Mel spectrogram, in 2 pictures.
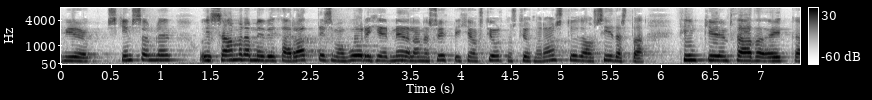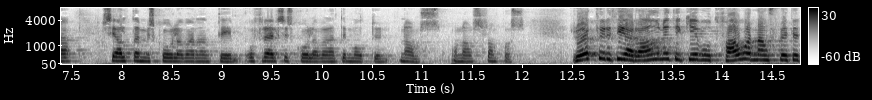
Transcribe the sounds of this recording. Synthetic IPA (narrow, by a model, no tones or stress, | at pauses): mjœːɣscɪnsamlɛɣ | ɔɣisaːmaɾamɛvɪðθaðrat̪ːɪɾ̥sɛmavɔːɾɪçɛːɾmɛːðalanːasʏhpiçawst̪jowɾt̪nʊsjowɾt̪naɾɛnst̪ʏːðawsiːðast̪a | θiɲcʏʏmθaðaðœːɥka | sjawlt̪aɾmɪskowlavaɾðant̪ɪɔɣfɾɛlsɪskoːwlavaːɾðant̪ɪmoːwt̪ʏnnawmsɔ̰ɣnawmsfɾampɔws | rœːkfɪɾɪɾ̥θiaraːðʏnɪːt̪ɪcɛːvʏuːt̪faːwaɾnawmspɾɛt̪ɪ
